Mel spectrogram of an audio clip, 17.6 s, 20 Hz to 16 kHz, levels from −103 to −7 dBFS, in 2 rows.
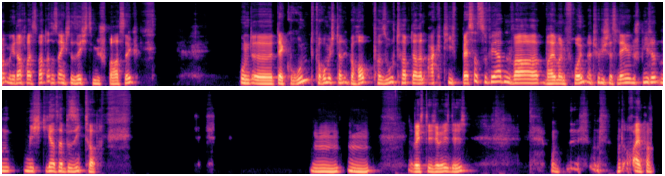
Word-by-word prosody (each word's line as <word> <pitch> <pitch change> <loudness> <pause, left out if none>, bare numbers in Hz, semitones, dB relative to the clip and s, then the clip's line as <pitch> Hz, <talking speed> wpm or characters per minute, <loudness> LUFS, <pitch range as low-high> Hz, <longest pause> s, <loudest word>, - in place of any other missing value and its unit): habe 190 - -5
mir 165 - -3
gedacht, 165 +1 0
weißt 165 +1 -2
was, 180 - 0
das - - -5
ist 170 - -11
eigentlich 165 -3 -1
an 150 - -1
sich 160 +1 -1
ziemlich 140 -4 -5
spaßig. 160 +10 -2 1.4
Und, 160 -2 +2
äh, 140 -3 +6
der 135 - +6
Grund, 175 - -1
warum 175 +4 +1
ich 180 - -6
dann 170 - -1
überhaupt 190 +3 0
versucht 175 +6 -3
habe, 170 0 +1
darin 160 -1 +2
aktiv 180 -1 -7
besser 160 +9 +3
zu 210 -1 -7
werden, 220 -3 +2
war, 165 0 +3
weil 145 +1 +5
mein 145 -1 +1
Freund 155 +7 +3
natürlich 180 -1 -3
das 150 -1 -5
länger 180 +3 +2
gespielt 185 +3 -2
hat 200 0 +2
und 170 +1 -4
mich 165 -1 -3
die 165 - -11
ganze 165 0 +2
Zeit 155 - +1
besiegt 160 +3 -3
hat. - - -1 2.8
Mhm, 145 -1 -1
mhm. 155 +1 -1 0.4
Richtig, 140 -1 +2
richtig. 150 +5 0 1.0
Und, 140 -3 -9
äh 255 -3 -16
u 210 - -16 0.3
und 155 - -7
auch - - -12
einfach 150 -3 +2
165 Hz, 180 wpm, -23 LUFS, 150-180 Hz, 2.8 s, äh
